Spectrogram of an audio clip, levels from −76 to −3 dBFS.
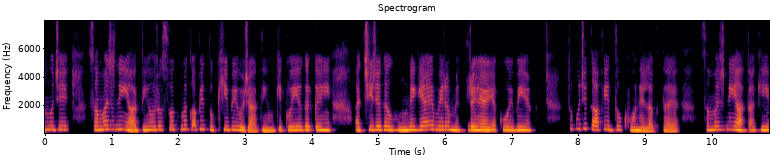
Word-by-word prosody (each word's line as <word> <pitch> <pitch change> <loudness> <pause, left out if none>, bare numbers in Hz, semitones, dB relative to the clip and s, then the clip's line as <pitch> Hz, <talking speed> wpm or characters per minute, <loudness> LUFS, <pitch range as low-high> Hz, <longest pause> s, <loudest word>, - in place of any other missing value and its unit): मुझे 285 0 -4 0.4
समझ 275 +3 +1
नहीं 300 -4 -2
आती 225 +3 +2
और 270 +1 -1
उस 280 +1 -10
वक़्त 300 0 -6
मैं 310 0 -4
काफ़ी 300 +1 -4
दुखी 265 +2 -4
भी 275 +1 -3
हो 250 -3 +3
जाती 210 0 0
हूँ 215 +1 +1
कि 235 - -3
कोई 245 0 +3
अगर 250 0 +1
कहीं 250 0 +5 0.4
अच्छी 240 +3 -1
जगह 265 0 +1
घूमने 250 0 +4
गया 270 +2 0
है, 295 +1 -2
मेरा 275 0 -1
मित्र 245 -1 +2
है 235 -1 +5
या 245 - +1
कोई 245 -1 +2
भी 245 +1 +4
है 240 0 +1 0.5
तो 315 - -12
मुझे 345 +1 -7
काफ़ी 280 +1 -1
दुख 270 +1 -7
होने 225 -2 +4
लगता 205 +1 -2
है। 205 -1 -1 0.4
समझ 275 +1 -2
नहीं 285 -2 -3
आता 225 -2 +2
कि 245 -1 +4
255 Hz, 225 wpm, -23 LUFS, 235-275 Hz, 0.5 s, कहीं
